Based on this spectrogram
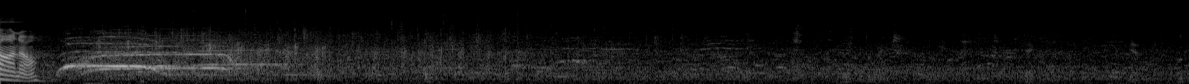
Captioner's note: applause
